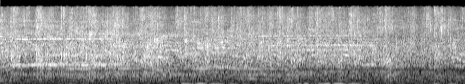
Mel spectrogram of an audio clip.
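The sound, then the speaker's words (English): A church audience claps hands to the Lord in a sustained, dense wave of applause that stays loud and steady throughout, with a few voices shouting unto God faintly beneath the clapping. “Somebody clap your hands to the Lord and shout unto God.”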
